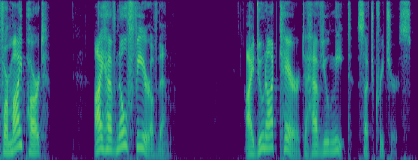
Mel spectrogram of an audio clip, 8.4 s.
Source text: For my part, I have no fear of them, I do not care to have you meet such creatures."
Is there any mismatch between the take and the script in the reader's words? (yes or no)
no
